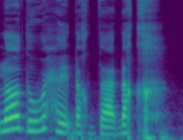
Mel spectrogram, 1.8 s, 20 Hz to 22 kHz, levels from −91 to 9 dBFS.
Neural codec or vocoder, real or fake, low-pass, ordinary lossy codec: none; real; none; none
